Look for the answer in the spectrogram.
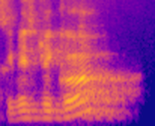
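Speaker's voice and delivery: usual speaking voice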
